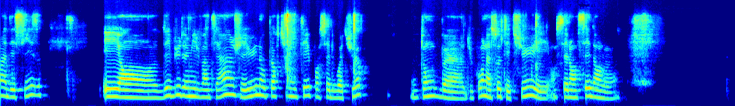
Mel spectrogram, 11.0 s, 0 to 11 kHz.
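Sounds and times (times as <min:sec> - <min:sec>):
woman speaking: 0:00.0 - 0:05.6, 0:06.2 - 0:09.4.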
